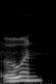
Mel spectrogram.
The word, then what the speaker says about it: Ewan: Have you Ewan looks was really so good. good. Ewan McGregor looks so good. Are you calling him Ewan? Ewan McGregor? It's Ewan.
